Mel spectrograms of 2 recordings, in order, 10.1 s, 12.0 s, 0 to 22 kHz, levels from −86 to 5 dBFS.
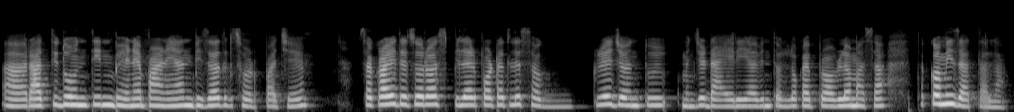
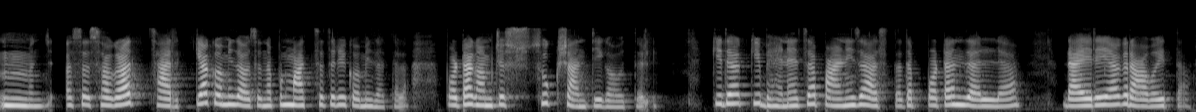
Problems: none marked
